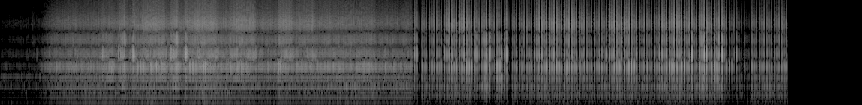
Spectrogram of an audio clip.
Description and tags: alien chatting
Two aliens chatting
fiction, science, chat, alien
